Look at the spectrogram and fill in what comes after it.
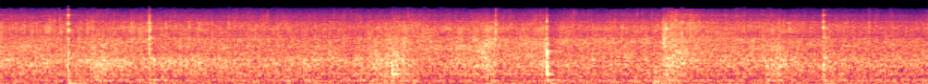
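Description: Chicken adobo sizzling in a frying pan as it is stirred: a steady hiss of sauce cooking, with a few sharp clicks of the stirring utensil against the pan.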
